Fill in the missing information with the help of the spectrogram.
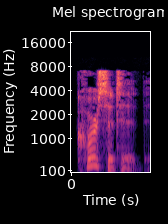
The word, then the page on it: corseted: British English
